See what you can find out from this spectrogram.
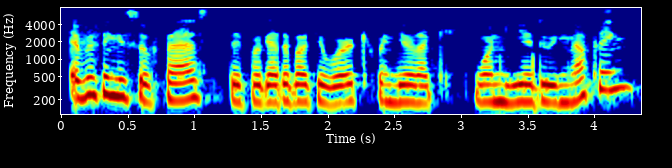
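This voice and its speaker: A woman with an Austrian accent speaks in a fairly low voice. She chats casually as an interview guest. The recording is close and dry, with a slightly dull, lo-fi sound. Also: a little fast, no echo. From Carinthia, Austria. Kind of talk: casual chat.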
